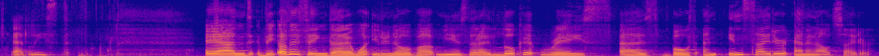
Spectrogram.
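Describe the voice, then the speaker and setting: Speaking in a Spanish accent, a woman uses a dark, mellow tone. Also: lively intonation, moderate pace. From Caribbean, then New York City from age ten. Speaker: race healing educator and speaker. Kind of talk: presentation with slides. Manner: conversational with fillers.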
